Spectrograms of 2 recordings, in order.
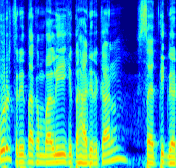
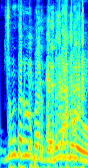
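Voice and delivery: put-on pleading kid; 7 semitones higher, 3 dB louder, much faster than usual. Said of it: "bilang Pak R T".

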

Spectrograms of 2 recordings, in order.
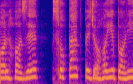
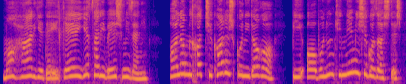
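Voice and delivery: higher-pitched deferential servant voice; persuasive servant; 4 semitones higher than usual. Acted. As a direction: coax the master in a raised, lilting voice. Servant figure persuades his master.

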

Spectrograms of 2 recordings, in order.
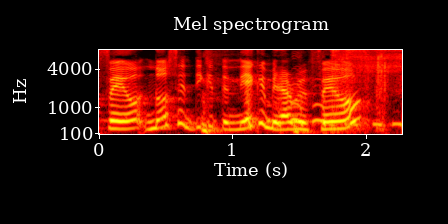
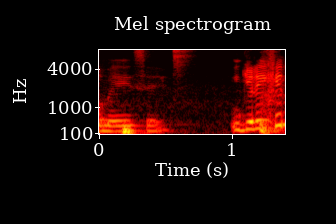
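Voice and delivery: ordinary talk

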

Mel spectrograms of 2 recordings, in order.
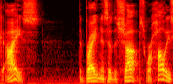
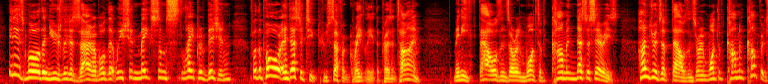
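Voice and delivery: lightly voiced courteous gentleman, somewhat higher; polite charity gentleman; 7 semitones higher than usual. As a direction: ask for the poor with gentle earnestness.

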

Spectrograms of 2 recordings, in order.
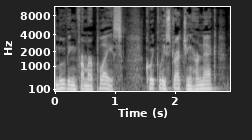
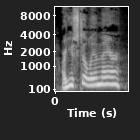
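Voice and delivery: sharp, higher, annoyed call; angry prodding; 13 semitones higher than usual. A narrator's reading. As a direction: prod him angrily. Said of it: "Megan prodded angrily".

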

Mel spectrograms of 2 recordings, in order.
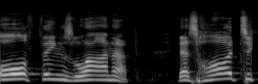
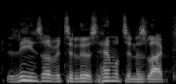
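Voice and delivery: ordinary talk

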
